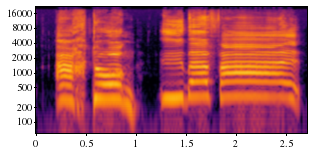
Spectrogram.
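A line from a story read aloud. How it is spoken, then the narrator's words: Roared. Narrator (German): brüllt Tobias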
